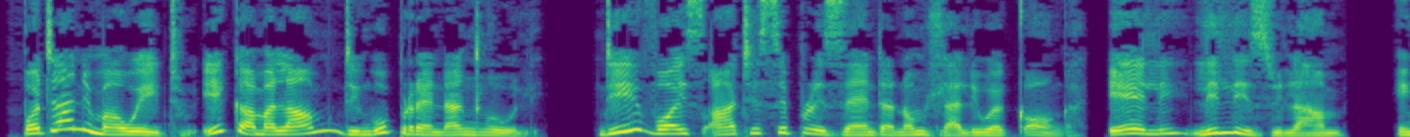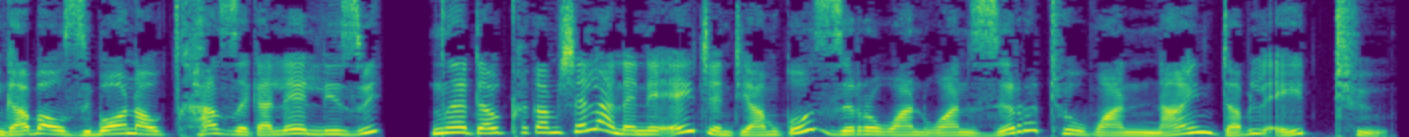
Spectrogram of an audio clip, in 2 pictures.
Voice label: Xhosa Conversational

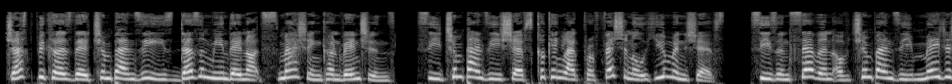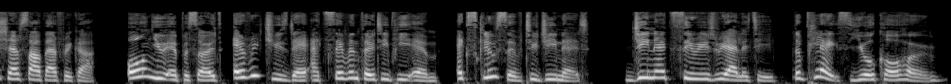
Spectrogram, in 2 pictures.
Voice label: English Promo

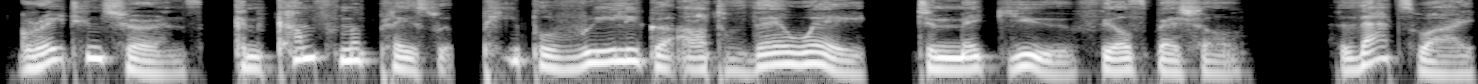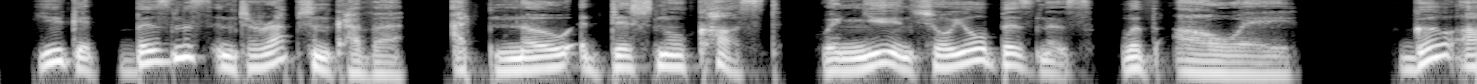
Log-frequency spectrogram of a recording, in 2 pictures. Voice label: English Corporate; OSM Talent

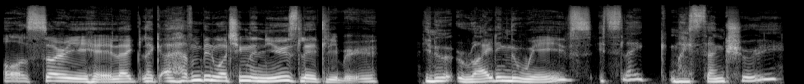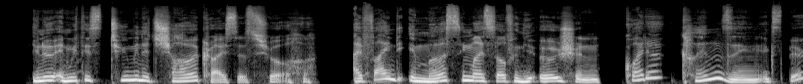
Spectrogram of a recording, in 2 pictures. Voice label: English Character Surfer

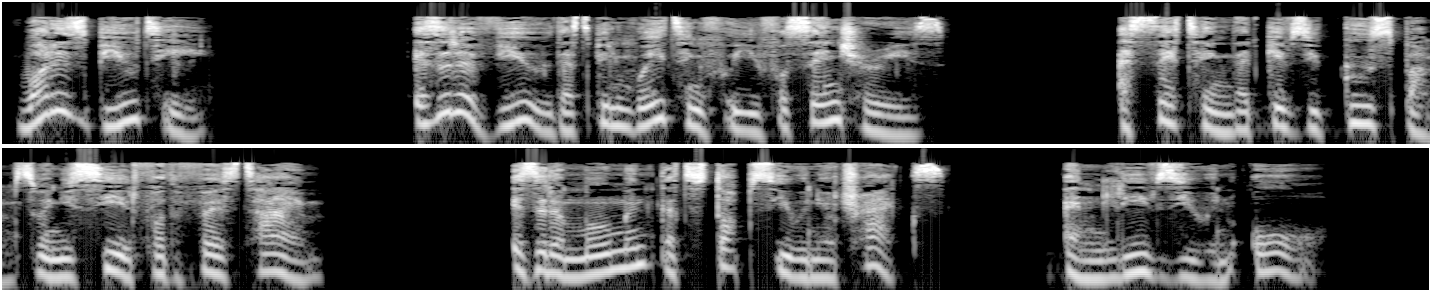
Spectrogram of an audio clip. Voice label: English SoftSell

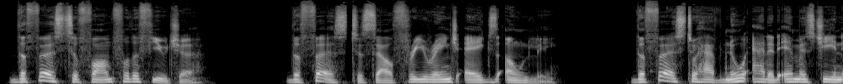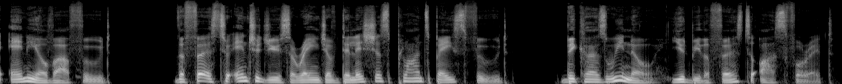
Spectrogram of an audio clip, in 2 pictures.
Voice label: English softsell

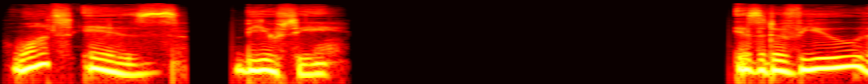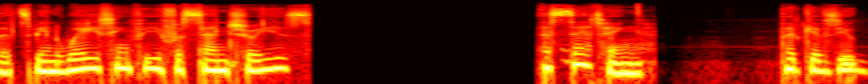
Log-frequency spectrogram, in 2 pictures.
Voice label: English Conversational Dramatic

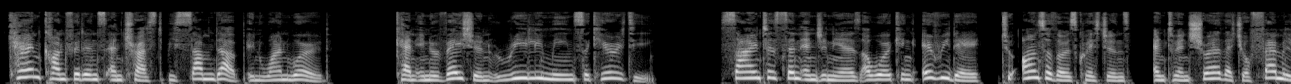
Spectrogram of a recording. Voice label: English conversational

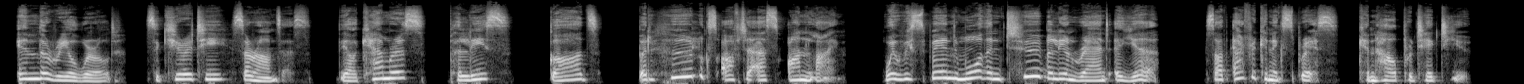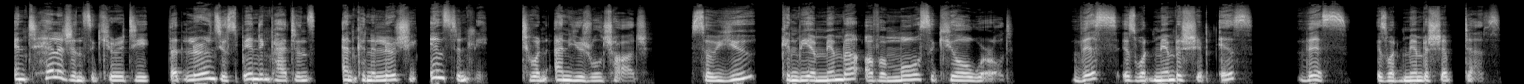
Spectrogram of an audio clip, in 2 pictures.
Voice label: English Corporate

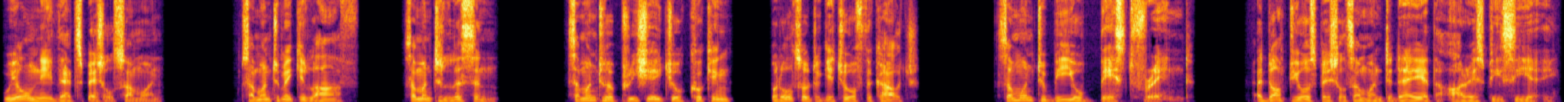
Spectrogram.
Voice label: English Softsell

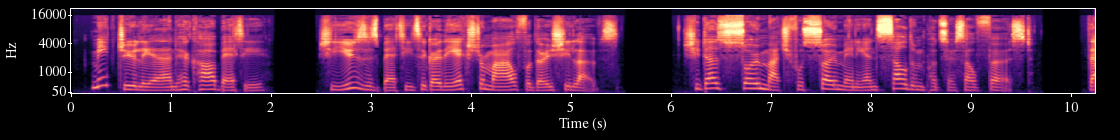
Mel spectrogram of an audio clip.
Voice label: English Conversational

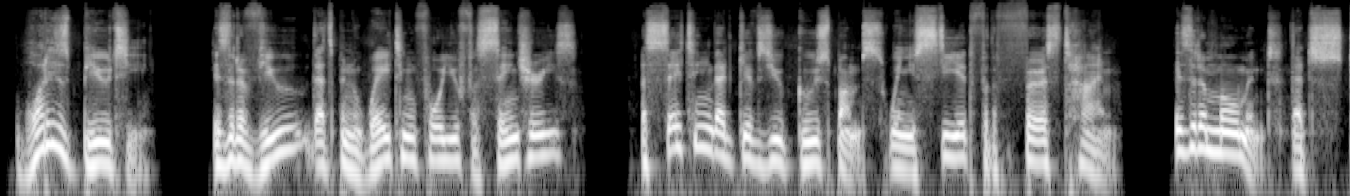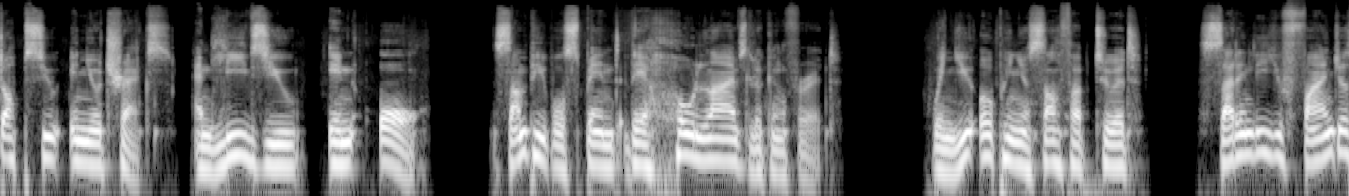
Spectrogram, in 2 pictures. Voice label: English Soft Sell

